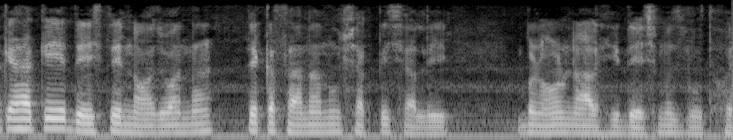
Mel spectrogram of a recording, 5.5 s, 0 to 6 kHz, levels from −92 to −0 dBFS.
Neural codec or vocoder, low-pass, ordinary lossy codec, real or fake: codec, 16 kHz, 16 kbps, FreqCodec, smaller model; 5.4 kHz; none; fake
